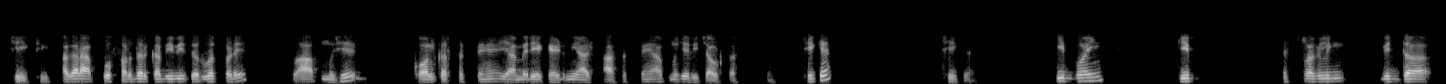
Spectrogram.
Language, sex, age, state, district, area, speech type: Urdu, male, 18-30, Uttar Pradesh, Siddharthnagar, rural, conversation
